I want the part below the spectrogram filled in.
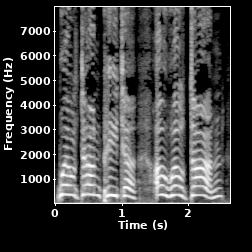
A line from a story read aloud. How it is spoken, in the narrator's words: shouted Edmund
